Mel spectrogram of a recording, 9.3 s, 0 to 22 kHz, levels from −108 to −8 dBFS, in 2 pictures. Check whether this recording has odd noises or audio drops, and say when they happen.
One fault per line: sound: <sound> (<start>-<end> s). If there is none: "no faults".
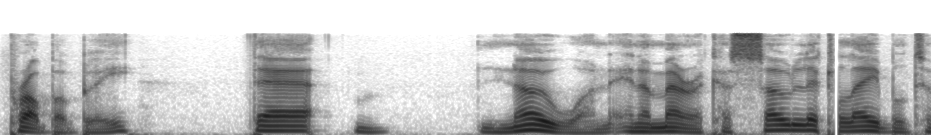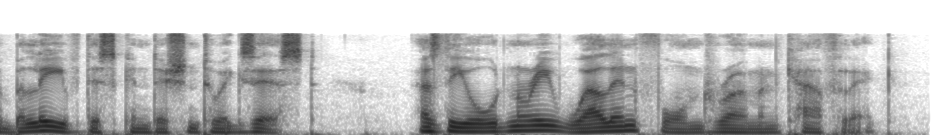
sound: dropout (4.2-4.2 s)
